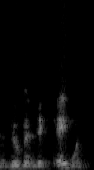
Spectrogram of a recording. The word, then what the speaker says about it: Menumanikawin: The week of October 10th, grades 3 through 5 students participated in a lake ceremony and the Menumanikawin, one more time, Menumanikawin, that's pronounced the E like an A, demonstrations.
